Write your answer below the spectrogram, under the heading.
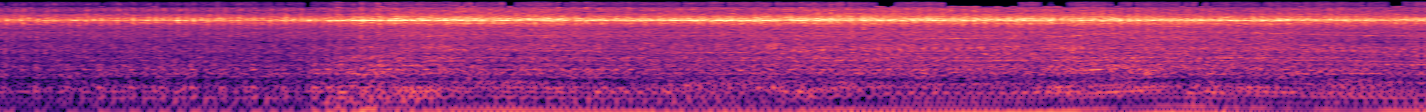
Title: Ticking noise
